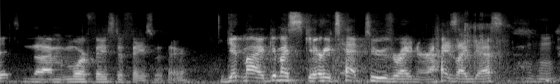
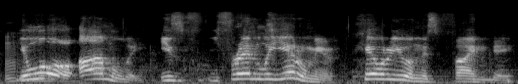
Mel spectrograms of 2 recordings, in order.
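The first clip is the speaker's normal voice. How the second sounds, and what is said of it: Heavy accent, character voice. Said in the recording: “you speak with this heavy accent”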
